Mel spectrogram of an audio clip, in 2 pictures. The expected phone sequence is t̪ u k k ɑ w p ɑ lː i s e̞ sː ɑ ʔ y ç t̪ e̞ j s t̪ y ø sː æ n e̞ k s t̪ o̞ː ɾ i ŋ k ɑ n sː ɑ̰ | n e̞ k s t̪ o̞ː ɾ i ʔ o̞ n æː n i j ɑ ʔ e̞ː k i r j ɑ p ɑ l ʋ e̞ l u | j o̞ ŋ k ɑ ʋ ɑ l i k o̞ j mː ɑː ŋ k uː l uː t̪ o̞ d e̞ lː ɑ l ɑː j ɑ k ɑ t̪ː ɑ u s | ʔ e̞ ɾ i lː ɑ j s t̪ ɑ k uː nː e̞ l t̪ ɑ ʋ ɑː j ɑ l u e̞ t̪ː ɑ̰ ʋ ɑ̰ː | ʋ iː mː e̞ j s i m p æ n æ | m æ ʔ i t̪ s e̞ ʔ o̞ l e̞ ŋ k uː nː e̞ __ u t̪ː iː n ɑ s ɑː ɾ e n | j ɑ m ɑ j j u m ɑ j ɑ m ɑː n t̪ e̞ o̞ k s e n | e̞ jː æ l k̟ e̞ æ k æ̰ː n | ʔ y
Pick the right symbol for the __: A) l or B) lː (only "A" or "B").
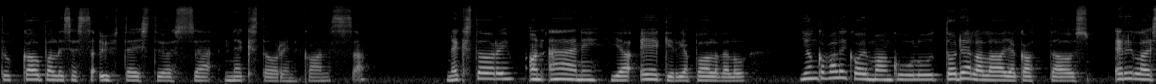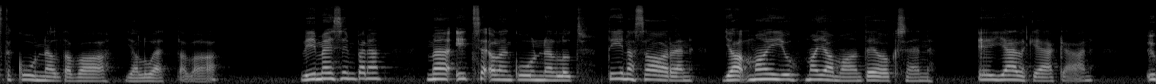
B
